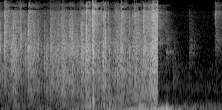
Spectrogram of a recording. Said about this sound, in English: We're going to go ahead and pull off our butcher paper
